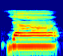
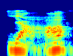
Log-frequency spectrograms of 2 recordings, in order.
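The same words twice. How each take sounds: First: The pitch stays high and level. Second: The pitch dips low, then rises slightly.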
